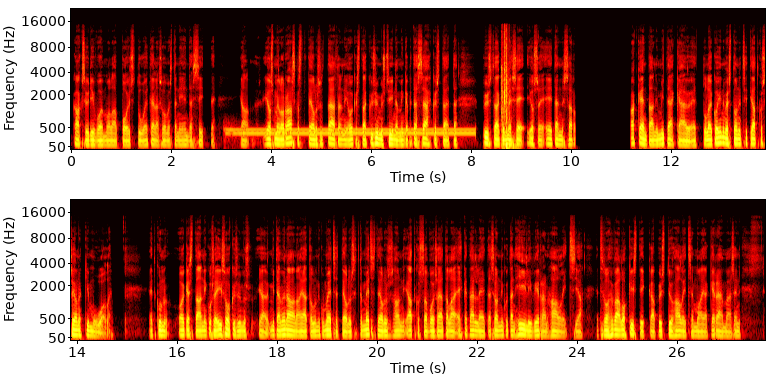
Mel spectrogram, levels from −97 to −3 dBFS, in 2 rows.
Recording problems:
phone ringing; noticeable; from 3 to 8 s; peak 8 dB below the speech
door banging; loud; at 8.5 s; peak 1 dB above the speech
audio cutting out; at 10 s for 1 s

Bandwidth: 14.5 kHz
